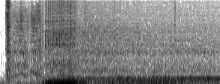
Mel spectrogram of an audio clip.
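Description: A car engine starts with a sharp crank, then surges into a loud, deep revving acceleration before settling into a steady rumble, for a car trip across the United States to the east coast.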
